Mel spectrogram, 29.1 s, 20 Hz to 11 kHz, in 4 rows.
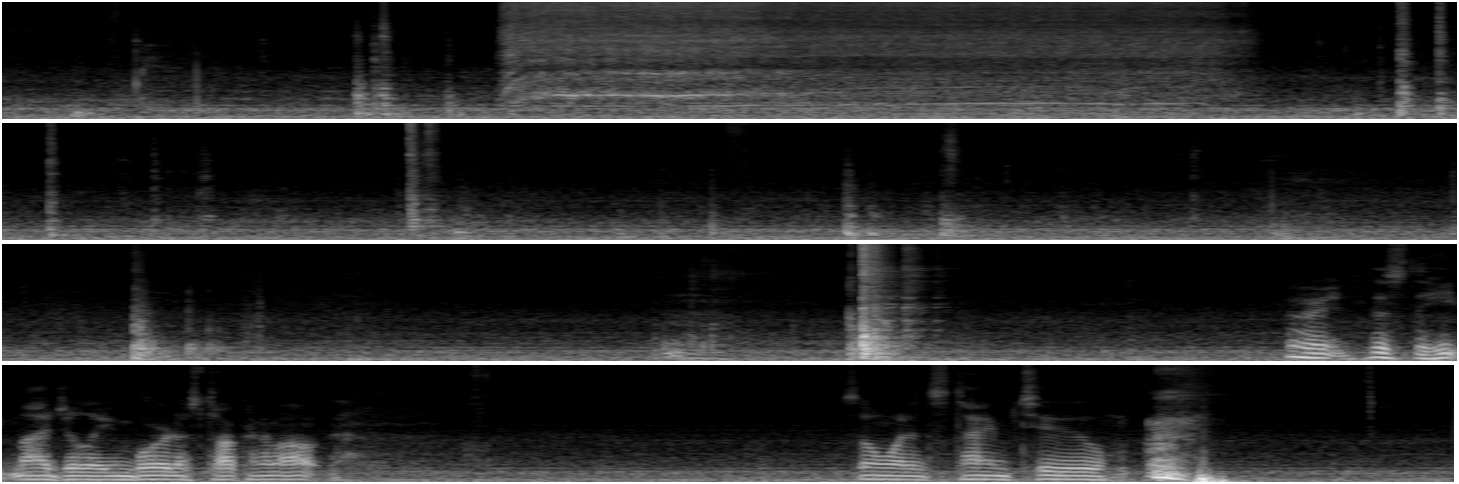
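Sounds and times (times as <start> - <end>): steady low hum: 0.0 - 29.0
power drill whirring: 2.5 - 6.3.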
